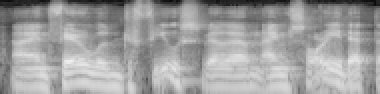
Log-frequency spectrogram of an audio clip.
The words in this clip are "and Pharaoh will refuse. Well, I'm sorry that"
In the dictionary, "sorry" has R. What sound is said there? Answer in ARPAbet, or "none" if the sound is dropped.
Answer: R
